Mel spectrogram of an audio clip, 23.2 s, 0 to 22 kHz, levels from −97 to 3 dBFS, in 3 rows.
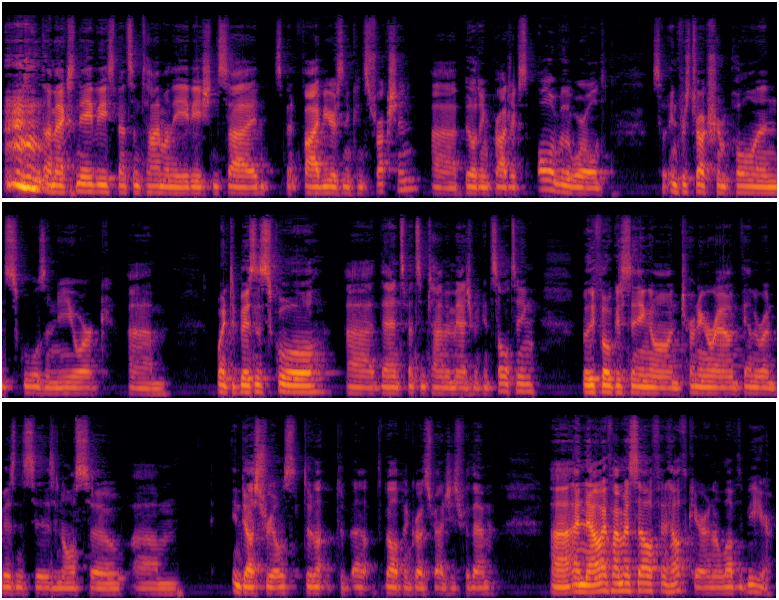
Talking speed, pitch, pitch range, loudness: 200 wpm, 115 Hz, 110-135 Hz, -30 LUFS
